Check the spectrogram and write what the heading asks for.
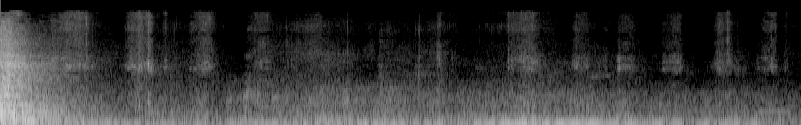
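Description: Knife blade scraping the charred hair and skin off a singed sheep's head, in quick repeated strokes about three a second.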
